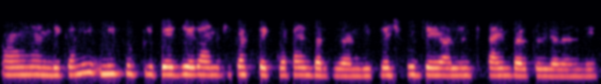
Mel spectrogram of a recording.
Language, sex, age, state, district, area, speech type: Telugu, female, 18-30, Telangana, Siddipet, rural, conversation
